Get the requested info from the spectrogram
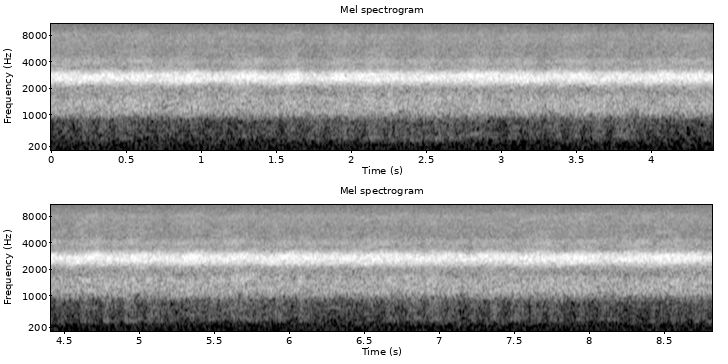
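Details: Night-time frog chorus: a thick, steady, high-pitched trilling drone from many frogs calling at once, even in loudness from start to finish, with a soft lower murmur below.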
